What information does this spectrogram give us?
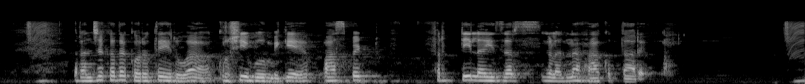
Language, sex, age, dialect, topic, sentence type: Kannada, male, 36-40, Mysore Kannada, agriculture, statement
